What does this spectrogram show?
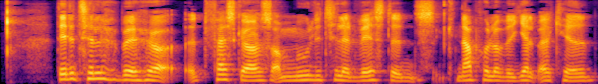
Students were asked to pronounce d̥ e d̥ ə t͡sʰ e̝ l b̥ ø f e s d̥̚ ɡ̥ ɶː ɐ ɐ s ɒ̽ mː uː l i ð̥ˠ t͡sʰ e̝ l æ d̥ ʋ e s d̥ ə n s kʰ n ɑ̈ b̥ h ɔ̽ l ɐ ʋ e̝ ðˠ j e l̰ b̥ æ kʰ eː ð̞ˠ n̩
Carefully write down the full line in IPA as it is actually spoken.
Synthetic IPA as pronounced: d̥ e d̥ ə t͡sʰ e̝ l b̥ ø f æ s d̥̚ ɡ̥ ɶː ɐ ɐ s ɒ̽ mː uː l i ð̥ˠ t͡sʰ e̝ l æ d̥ ʋ e s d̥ ə n s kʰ n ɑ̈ b̥ h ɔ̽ l ɐ ʋ e̝ ðˠ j e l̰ b̥ æ kʰ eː ð̞ˠ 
